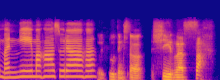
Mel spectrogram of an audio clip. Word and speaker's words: शिरसः: Shirasah, ich sound, not shirasaha. First line. शिरसः. Shirasah, not saha, no a sound there.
